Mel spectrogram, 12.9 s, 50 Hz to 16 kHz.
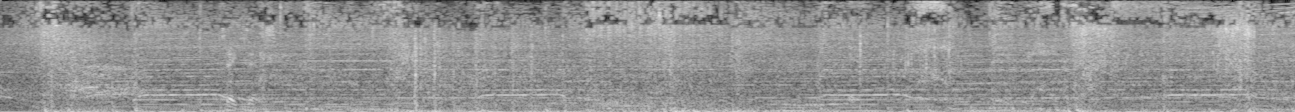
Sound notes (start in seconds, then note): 4.0 gun shots; 6.5 upbeat music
